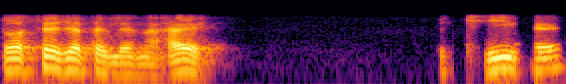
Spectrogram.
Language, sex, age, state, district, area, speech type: Hindi, male, 60+, Uttar Pradesh, Ghazipur, rural, conversation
